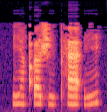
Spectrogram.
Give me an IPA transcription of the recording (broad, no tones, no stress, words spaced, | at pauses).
e̤qʼuʃe̤ pʰaʔe̤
